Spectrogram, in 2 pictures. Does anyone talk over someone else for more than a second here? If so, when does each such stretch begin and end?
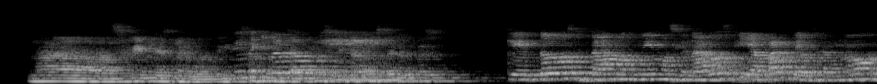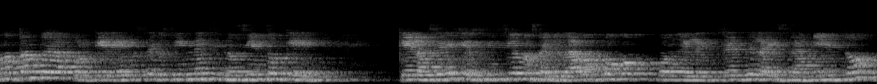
2.3-3.8

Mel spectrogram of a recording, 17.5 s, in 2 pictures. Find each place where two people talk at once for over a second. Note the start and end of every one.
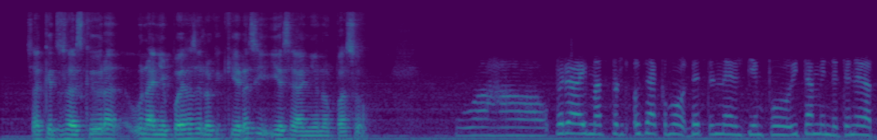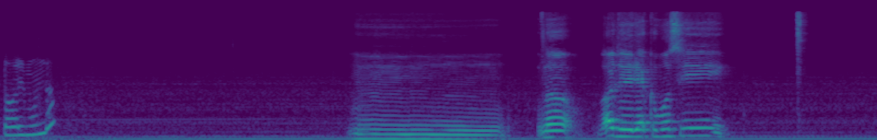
none

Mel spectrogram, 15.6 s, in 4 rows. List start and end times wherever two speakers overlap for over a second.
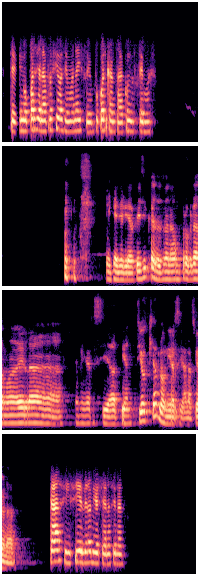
none

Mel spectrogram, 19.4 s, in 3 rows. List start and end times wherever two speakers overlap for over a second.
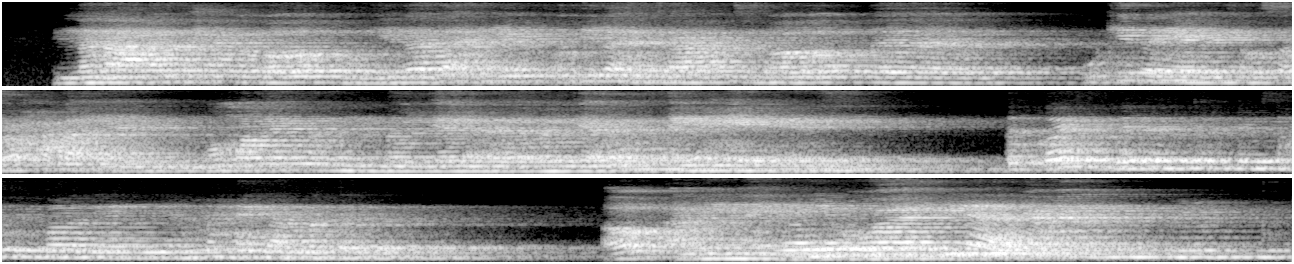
16.8-18.0

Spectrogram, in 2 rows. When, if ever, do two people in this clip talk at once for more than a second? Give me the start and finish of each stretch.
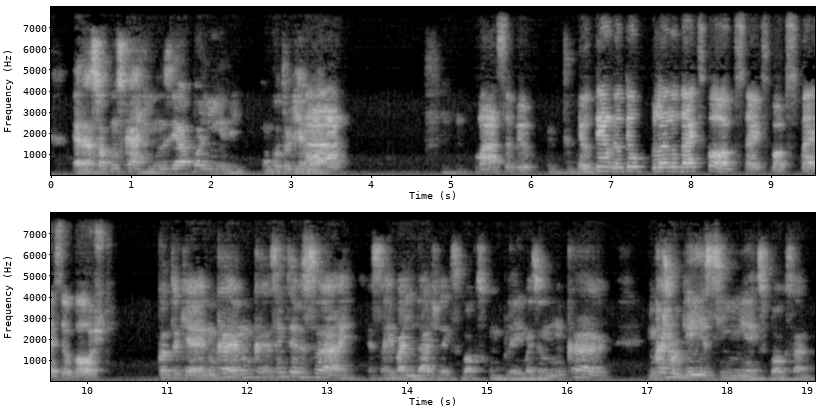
none

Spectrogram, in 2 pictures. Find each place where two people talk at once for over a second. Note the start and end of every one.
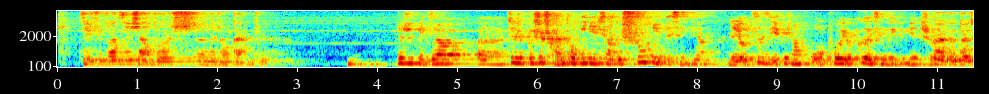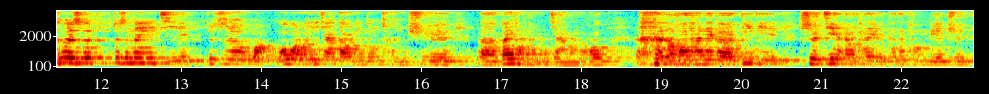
none

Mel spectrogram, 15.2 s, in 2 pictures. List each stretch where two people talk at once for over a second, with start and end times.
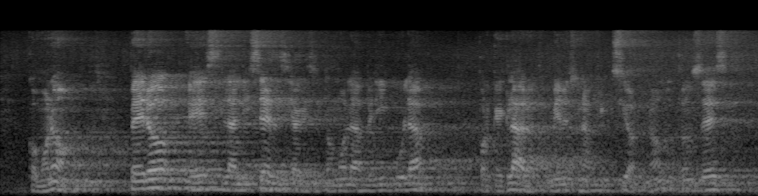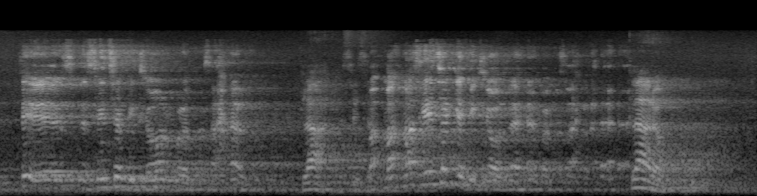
none

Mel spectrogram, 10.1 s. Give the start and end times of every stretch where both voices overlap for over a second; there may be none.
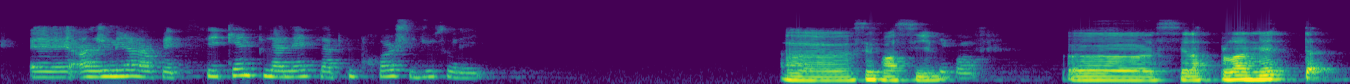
none

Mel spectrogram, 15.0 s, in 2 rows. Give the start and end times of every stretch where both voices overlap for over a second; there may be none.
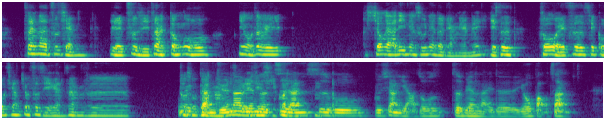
9.8-11.5

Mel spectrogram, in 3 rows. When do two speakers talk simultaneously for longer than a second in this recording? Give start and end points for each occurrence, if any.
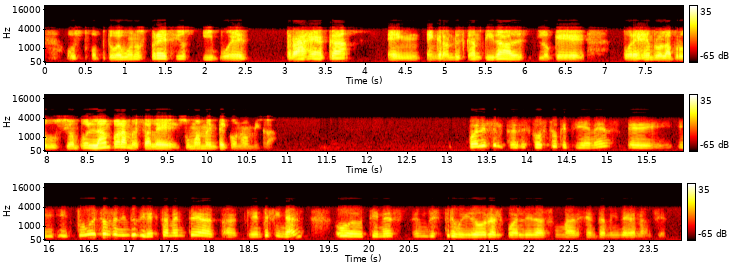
none

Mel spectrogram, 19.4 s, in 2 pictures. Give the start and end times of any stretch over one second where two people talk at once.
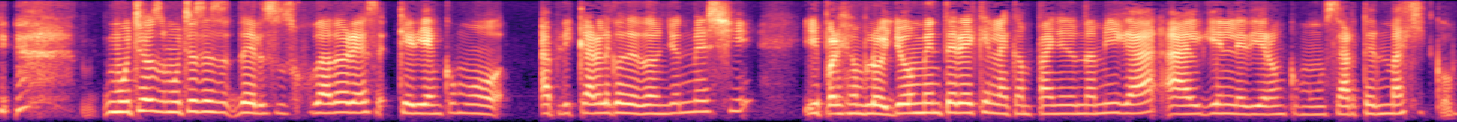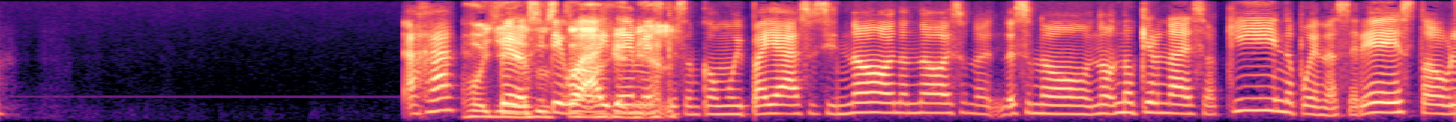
13.1-14.2

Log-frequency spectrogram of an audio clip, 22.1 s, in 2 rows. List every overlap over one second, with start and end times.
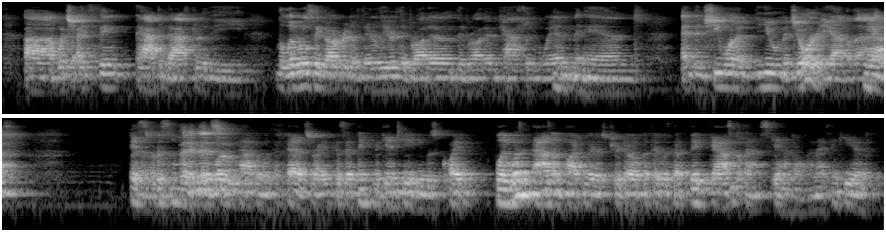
12.6-14.5

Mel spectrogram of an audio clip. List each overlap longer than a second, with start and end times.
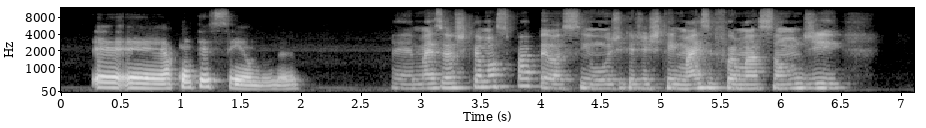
none

